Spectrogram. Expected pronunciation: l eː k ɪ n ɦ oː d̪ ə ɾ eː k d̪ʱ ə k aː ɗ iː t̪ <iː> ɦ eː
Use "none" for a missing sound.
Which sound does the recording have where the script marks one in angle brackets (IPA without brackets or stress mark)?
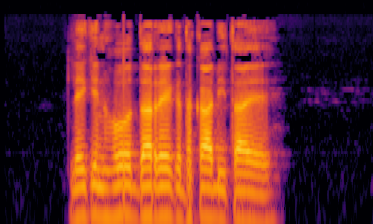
aː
